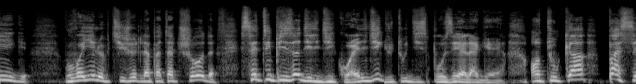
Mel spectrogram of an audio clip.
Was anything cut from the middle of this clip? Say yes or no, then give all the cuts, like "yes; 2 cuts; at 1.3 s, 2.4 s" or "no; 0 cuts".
yes; 1 cut; at 3.8 s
